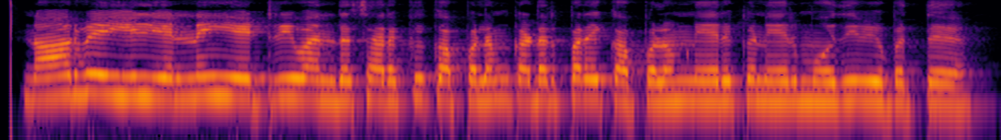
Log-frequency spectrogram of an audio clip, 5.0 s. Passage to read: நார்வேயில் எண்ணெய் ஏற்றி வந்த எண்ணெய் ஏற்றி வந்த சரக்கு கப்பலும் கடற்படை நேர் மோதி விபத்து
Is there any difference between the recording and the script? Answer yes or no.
yes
